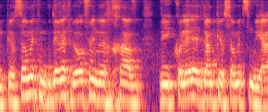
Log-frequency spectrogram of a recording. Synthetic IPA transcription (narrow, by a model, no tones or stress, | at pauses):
mpiʁso̞met̪muɡdeʁet̪beo̞fe̞nʁaχav | veikʰo̞le̞let̪ɡampiʁso̞mett͡smuja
